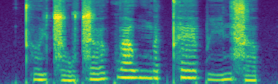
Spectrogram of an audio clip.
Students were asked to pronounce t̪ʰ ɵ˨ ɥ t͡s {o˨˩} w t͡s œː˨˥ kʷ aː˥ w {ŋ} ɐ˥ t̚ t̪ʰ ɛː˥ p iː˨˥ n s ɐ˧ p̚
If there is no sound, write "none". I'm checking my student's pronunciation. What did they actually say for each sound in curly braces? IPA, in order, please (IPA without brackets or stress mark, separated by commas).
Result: o˨˩, ŋ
